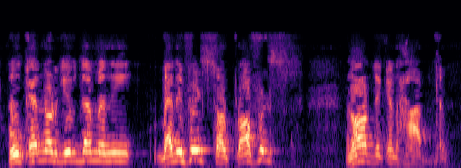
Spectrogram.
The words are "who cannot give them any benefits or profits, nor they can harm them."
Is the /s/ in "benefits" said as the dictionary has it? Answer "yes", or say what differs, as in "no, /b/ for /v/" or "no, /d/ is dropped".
yes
